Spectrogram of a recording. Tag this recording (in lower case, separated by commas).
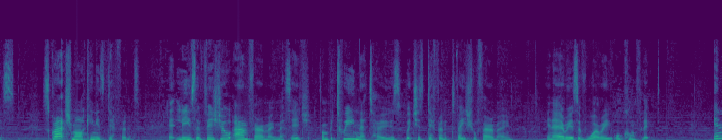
speech, music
